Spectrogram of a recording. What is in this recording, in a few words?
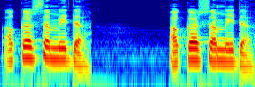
"vkvsvmetv", Muscogee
